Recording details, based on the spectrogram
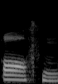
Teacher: keep in mind that the T is not pronounced. The T is silent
